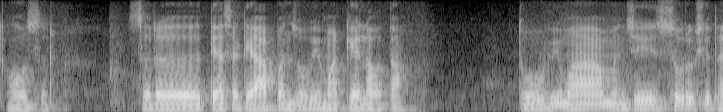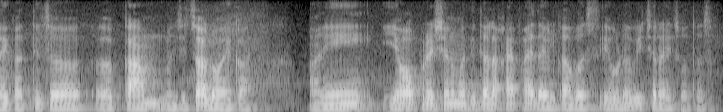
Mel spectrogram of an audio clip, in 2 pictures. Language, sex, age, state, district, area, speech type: Marathi, male, 18-30, Maharashtra, Satara, urban, spontaneous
